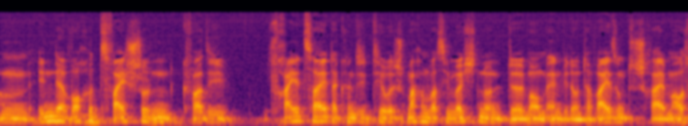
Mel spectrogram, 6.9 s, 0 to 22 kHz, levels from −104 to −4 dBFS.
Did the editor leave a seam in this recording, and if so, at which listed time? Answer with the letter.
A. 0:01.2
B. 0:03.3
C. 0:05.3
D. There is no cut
C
